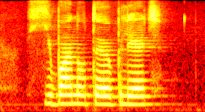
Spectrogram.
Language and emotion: Russian, angry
